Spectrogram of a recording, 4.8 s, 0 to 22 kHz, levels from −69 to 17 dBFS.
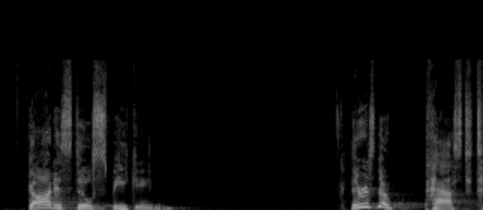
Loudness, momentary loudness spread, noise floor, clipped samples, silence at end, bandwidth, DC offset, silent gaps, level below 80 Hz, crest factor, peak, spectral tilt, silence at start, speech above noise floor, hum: -22 LUFS; 15 LU; -70 dBFS; under 0.1%; 0 s; 16.5 kHz; under 0.1%; none; -66 dBFS; 20 dB; -4 dBFS; -3.5 dB/octave; 0.3 s; 47 dB; none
